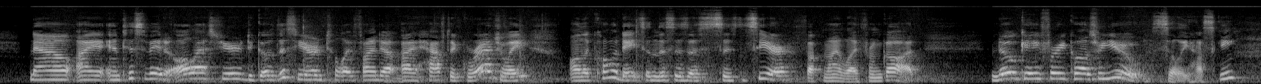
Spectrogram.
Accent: New England, United States; also born or lived in Massachusetts / New Hampshire; New England, both Mass and New Hampshire.

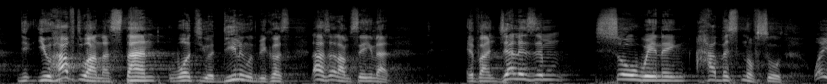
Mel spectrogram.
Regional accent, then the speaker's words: Georgetown, Guyana; And you see, because we are from Georgetown, we are bush people.

